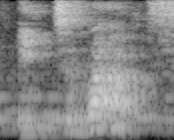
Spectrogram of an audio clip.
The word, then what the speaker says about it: interrupt: Entertain Entertain number four engineer engineer number five interrupt interrupts number six afternoon afternoon the word should not be pronounced as afternoon or afternoon number seven days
